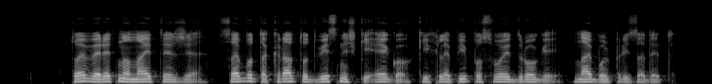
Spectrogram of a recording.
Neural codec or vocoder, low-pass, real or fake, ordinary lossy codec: none; none; real; none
